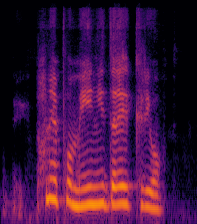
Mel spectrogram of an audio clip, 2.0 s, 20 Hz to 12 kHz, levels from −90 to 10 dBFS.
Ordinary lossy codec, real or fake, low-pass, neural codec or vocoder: Opus, 32 kbps; fake; 10.8 kHz; codec, 16 kHz in and 24 kHz out, 0.6 kbps, FocalCodec, streaming, 2048 codes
